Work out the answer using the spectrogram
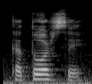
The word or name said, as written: catorce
